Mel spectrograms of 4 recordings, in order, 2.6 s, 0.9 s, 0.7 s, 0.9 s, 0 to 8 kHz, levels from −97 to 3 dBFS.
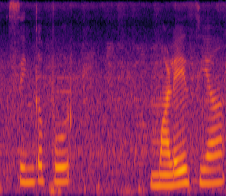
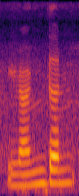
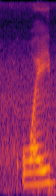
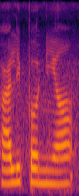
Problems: background sounds at intervals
